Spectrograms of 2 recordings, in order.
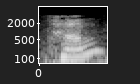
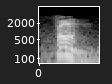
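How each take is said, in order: First: The t is released with a strong burst. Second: The t is released without a burst. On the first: The speaker calls it right. "Sekarang akan saya bacakan semuanya dengan benar" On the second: The speaker calls it wrong. "Sekarang saya ulangi dengan salah, tanpa letupan, tanpa plosif"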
